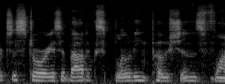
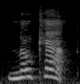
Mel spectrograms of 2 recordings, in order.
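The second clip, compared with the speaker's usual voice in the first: much higher, gleeful and bright-eyed; happy; 9 semitones higher, 4 dB louder than usual. Acted. Girl showing mum the hidden cat, gleeful. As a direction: show off the trick with glee. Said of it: "holding up the bag happily".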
